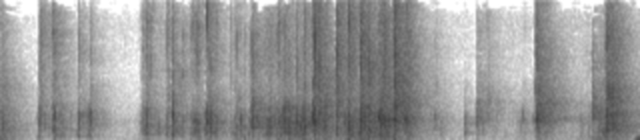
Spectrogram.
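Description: Plastic pouch crinkling and crackling in irregular bursts as it is pulled open by hand, with a couple of brief pauses.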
